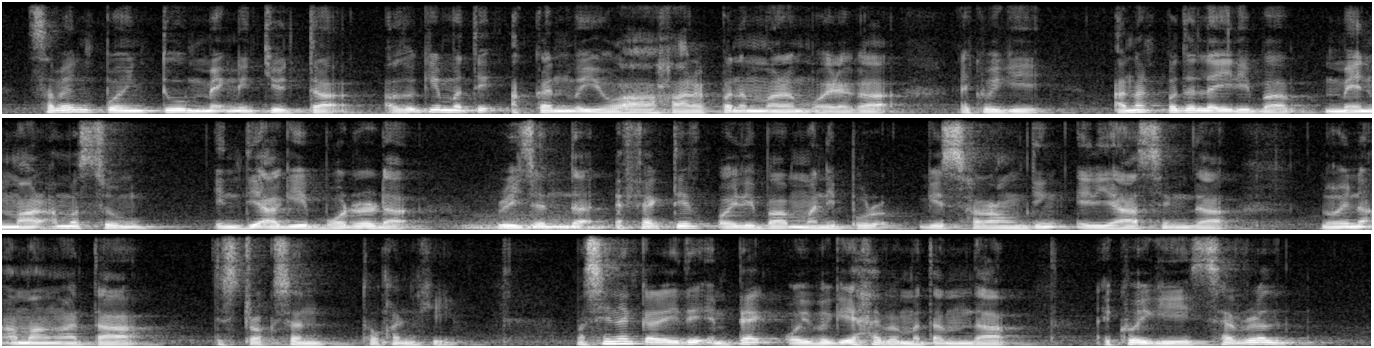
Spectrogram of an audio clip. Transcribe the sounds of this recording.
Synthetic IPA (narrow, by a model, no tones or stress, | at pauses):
sebenpojntːumek̚nitjud̚ːɐɐ̰duɡimɐtikɐkɐnbɐjuwahaɾɐk̚pɐnɐmɐɾɐmojɾɐɡɐ | ɐjkʰojɡi | ɐnɐk̚pɐdɐlɐjɾibɐmenmaɾɐ̰mɐsuŋ | indijaɡiboɾdɐɾdɐɾid͡ʒɐndɐepʰek̚tibojɾibɐmɐnipuɾɡisɐɾawndiŋeɾijasiŋdɐ | lojnɐʔɐmaŋɐta | distɾɐksɐntʰokʰɐnkʰḭ | mɐsinɐkɐɾiduʔimpek̚tojbɐɡeɦajbɐmɐtɐmdɐ | ɐjkʰojɡisebɾel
